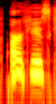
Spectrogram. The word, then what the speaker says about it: Arceus: And I know Arceus came out, and I'm probably pronouncing that wrong again. I always do the hard C. I know it's not a hard C.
